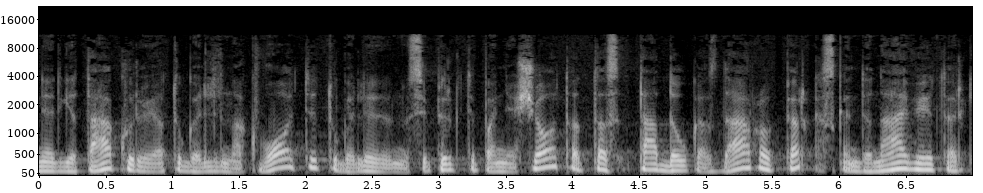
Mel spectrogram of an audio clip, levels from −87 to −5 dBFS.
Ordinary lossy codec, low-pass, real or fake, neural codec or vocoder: MP3, 48 kbps; 14.4 kHz; real; none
